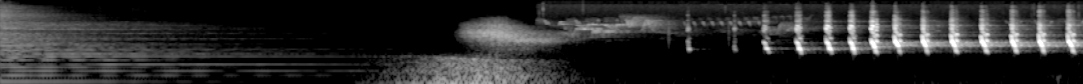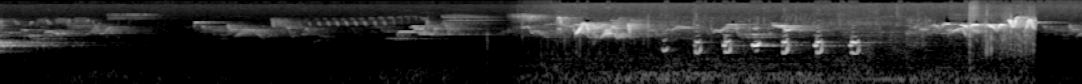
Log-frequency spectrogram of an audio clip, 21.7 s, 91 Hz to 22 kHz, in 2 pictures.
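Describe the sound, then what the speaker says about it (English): Two wild turkeys gobble loudly in the open, rapid rattling calls repeating in bursts, one close and clear, another answering later amid a faint low rumble. "We had 2 different turkeys gobbling their heads off."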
